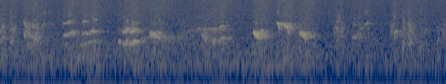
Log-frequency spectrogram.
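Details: Male butcherbird quietly singing to himself, giving scattered short whistled and chirped notes that rise and fall in pitch, with a brighter cluster of notes around the middle, over faint background hiss.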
